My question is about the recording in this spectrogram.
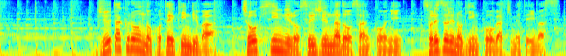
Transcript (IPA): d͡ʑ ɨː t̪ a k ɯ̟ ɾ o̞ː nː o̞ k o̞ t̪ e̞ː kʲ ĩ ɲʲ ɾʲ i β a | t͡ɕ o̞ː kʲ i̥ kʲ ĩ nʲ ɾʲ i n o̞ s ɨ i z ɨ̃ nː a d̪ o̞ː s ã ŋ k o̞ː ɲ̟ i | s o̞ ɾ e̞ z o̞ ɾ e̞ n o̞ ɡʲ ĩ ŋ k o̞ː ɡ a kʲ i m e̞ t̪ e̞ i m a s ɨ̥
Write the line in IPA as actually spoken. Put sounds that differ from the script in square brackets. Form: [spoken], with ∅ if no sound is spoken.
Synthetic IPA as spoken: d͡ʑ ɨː t̪ a k ɯ̟ ɾ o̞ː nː o̞ k o̞ t̪ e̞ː kʲ ĩ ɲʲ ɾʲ i β a | t͡ɕ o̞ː kʲ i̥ kʲ ĩ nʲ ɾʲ i n o̞ s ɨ i [ʑ] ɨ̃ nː a d̪ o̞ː s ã ŋ k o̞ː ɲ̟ i | s o̞ ɾ e̞ z o̞ ɾ e̞ n o̞ ɡʲ ĩ ŋ k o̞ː ɡ a kʲ i m e̞ t̪ e̞ i m a s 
